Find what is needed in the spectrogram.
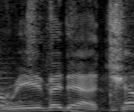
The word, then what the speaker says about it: arrivederci: Well, arrivederci.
